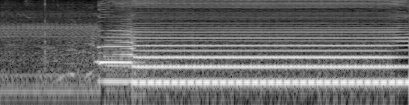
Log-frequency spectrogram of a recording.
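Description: An EMU local train's horn, blown once about a second in, after a steady hum. It opens with a brief higher note, then drops at once to a steady lower tone held for about three seconds.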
